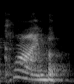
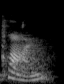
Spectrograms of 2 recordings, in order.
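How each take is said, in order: First: The final b sound is pronounced. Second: The final b is silent. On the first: The speaker calls it wrong. "we don't say climb" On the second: The speaker calls it right. "It has this silent B"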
